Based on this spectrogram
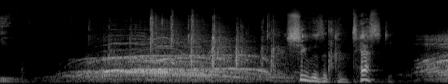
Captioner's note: audience "oohs"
